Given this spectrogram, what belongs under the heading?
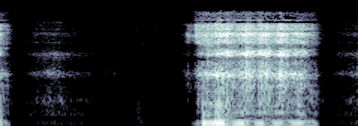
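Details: Snoring audio recording: a quiet breath, then a loud, rattling, low snore on the in-breath from vibrating throat tissue during sleep. Snoring.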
